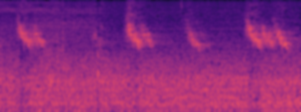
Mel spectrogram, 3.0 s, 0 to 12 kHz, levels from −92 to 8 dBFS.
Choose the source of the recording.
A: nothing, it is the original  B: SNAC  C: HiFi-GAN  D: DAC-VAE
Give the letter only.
A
